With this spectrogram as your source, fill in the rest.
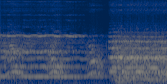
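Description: Hunting dogs on a jaguar trail give short, close yelps and whining barks in a quick burst, tense and high-pitched, with no talk.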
